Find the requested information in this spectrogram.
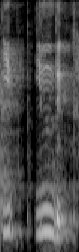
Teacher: ஆகிய இரு மெய்களும் மேல்வாய் பல்லின் அடியை நாக்கின் நுனி பொருந்துவதால் பிறக்கின்றன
